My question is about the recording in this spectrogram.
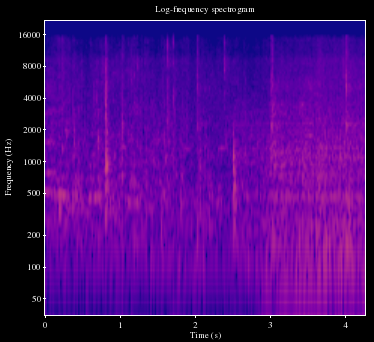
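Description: Indistinct background voices with a few sharp knocks. About three seconds in, a low steady rumble sets in.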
